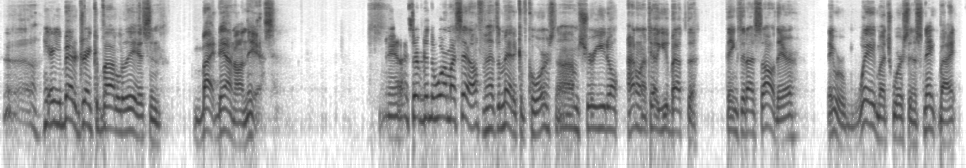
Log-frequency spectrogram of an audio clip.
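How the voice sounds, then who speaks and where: A man playing a folksy, wry frontier doctor and former army medic, gravelly and drawling, in a table read of a western. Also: on the high side, expressive, normal speed, fairly bright tone. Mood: wry, matter-of-fact.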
